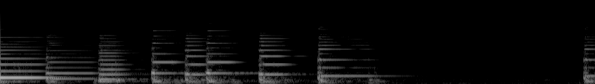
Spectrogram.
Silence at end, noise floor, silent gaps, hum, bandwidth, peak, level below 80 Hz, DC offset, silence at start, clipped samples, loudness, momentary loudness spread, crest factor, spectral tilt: 0 s; -74 dBFS; none; none; 6.2 kHz; -18 dBFS; -62 dBFS; under 0.1%; 0 s; under 0.1%; -37 LUFS; 16 LU; 18 dB; -8 dB/octave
